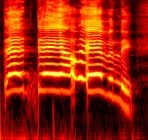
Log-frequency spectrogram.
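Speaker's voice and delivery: high, loud laughter spilling into words; loud laughing cackle. Real, not acted. Vlogger cracking up at the guest's antics, loud and high.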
